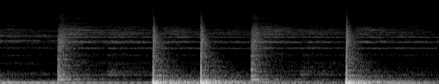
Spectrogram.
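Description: The original kick drum track, close-miked with a Neumann U87, played back: several kick hits, each leaving a long low ring, with heavy bleed of snare and cymbals from the rest of the kit and little definition, the sign of a poor mic choice for the kick.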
